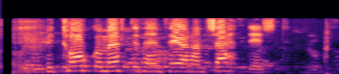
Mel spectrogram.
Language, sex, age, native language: Icelandic, male, 13, Icelandic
